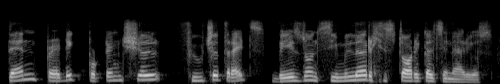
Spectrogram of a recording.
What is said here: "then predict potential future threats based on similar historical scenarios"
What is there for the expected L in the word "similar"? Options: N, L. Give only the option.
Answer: L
